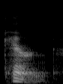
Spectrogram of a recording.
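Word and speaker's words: cairn: she said Karen like pronounced it as two syllables c a i r n Terrier so it's one syllable Karen but I swear she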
